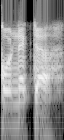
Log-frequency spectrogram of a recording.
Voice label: connector, jungle male; player vo; Counter Strike Model Pack; CS:GO

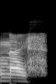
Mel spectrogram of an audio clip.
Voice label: compliment, jungle fem; player vo jungle fem

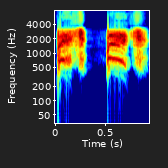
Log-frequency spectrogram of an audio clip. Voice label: request fallback, balkan; vo; balkan epic

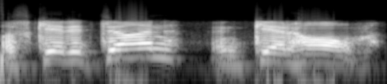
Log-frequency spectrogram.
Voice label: round start, fem; vo; agents; Source Model Packs; Counter Strike Model Pack; CS2

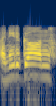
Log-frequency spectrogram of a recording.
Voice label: request weapon, jungle fem; player vo; Counter Strike Model Pack; CS:GO

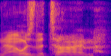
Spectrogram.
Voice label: radio lock n load

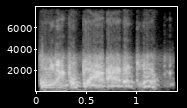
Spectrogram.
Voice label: combat idle, grunt

